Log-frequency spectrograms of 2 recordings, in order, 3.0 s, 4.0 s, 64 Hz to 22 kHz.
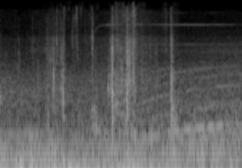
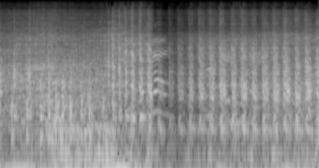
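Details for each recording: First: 1996 Toyota Tacoma 3.4 crank/no-start after lying on its side: with the circuit opening relay jumped, a thin, steady high-pitched fuel pump whine comes in under clicks and handling noise. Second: 1996 Toyota Tacoma 3.4L after lying on its side: even starter cranking with ragged smoky exhaust puffs, never catching; owner suspects the timing belt skipped teeth; no dash lights either.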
